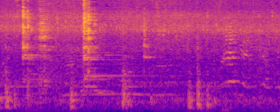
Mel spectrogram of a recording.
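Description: Onions frying in a pan for biryani, with soft sizzling broken by a few short stirring scrapes and clinks of a utensil at moderate, close-up level.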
